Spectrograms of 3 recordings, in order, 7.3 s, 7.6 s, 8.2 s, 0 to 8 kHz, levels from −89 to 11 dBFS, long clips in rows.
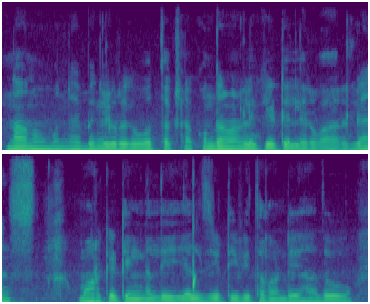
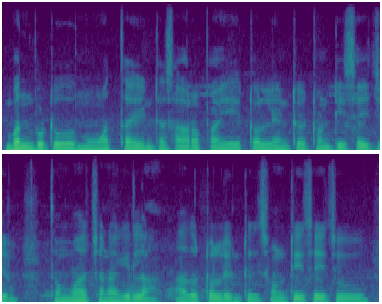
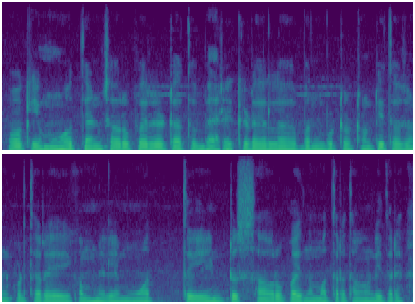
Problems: none marked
